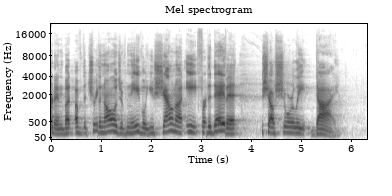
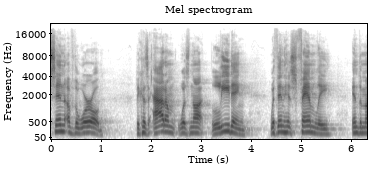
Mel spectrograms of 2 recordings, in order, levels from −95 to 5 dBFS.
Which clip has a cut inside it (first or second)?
first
